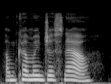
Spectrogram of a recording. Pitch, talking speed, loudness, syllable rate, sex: 195 Hz, 215 wpm, -15 LUFS, 5.8 syllables/s, female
